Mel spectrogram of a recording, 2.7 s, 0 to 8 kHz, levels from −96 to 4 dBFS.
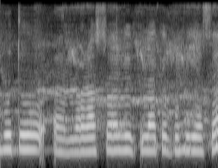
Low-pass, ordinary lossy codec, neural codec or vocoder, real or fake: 7.2 kHz; none; vocoder, 44.1 kHz, 128 mel bands, Pupu-Vocoder; fake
